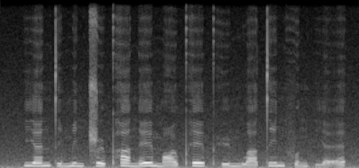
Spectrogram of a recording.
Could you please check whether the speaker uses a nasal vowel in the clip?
no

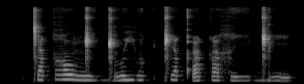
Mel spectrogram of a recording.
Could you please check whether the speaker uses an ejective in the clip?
yes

